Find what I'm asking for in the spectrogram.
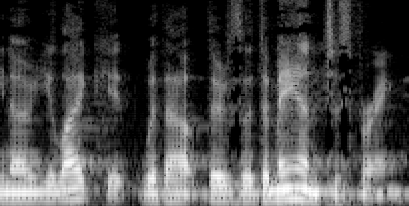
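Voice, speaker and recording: At a moderate pace, a man with a slight Southern US accent speaks in a medium pitch with a dark, mellow tone. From US South, South Carolina. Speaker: charity director and former pastor. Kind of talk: sermon. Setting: church.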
